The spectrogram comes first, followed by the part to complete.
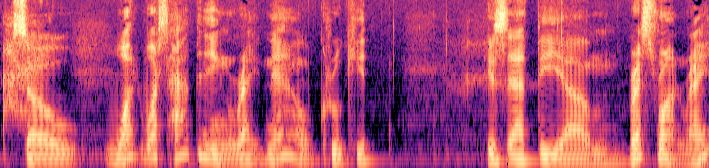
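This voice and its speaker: Speaking fairly slowly with a Thai accent, a man's medium-pitched voice swings very widely up and down. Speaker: podcast host. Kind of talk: casual chat.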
